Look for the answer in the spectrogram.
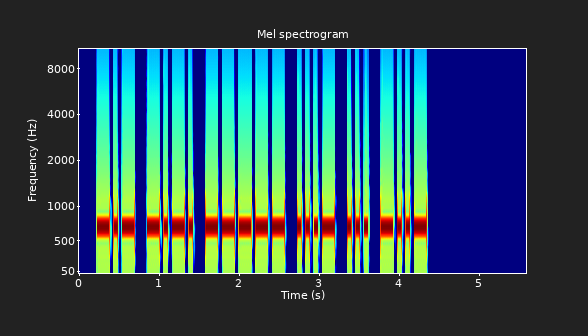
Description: Morse code, heard as a keyed tone, about 23 wpm, 700 Hz. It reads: KC0VSX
